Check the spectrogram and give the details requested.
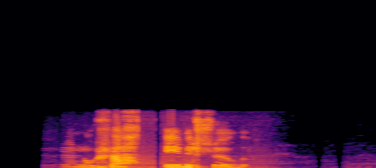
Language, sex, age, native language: Icelandic, female, 70-79, Icelandic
